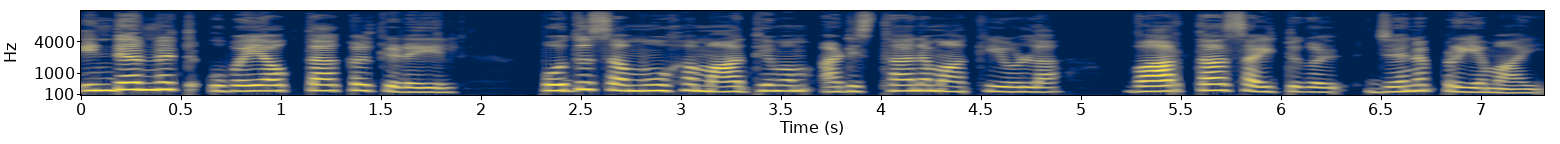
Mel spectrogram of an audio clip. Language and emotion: Malayalam, neutral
